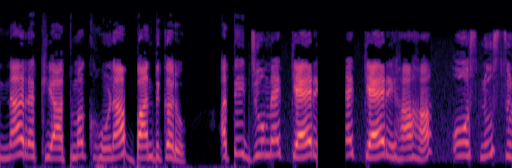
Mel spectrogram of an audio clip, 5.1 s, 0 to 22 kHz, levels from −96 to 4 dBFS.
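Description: At 2.49 s, right after "ਹੋਣਾ ਬੰਦ ਕਰੋ ਅਤੇ", the speech abruptly turns duller and shifts in level by around 5 dB, with no gap at the join. A new noise floor sits roughly 40 dB below the speech. On a spectrogram, energy above 9.8 kHz disappears from this point to the end, leaving a sharp ceiling. This is likely an input switched to a poorer device, which passes a narrower band and brings its own tone, gain and background hiss.

From 3.17 to 3.90 s there is a stream reconnect. The player lost its connection, fell silent for 287 ms, and restarted decoding at a point 441 ms earlier than where it stopped, so a stretch of the speech is heard again. A waveform shows a flat gap, then the envelope of material already played, repeated. A fresh decoder start like this can briefly mute or fade the first frame or two after the gap.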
